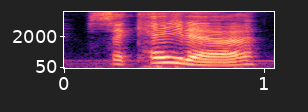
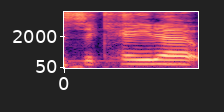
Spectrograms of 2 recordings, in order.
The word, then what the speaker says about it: cicada: mispronunciations, but it's a cicada. No N involved, which for some reason, I've seen a couple people pronounce it with an N in there. There's no N. But it's a cicada, or here in the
